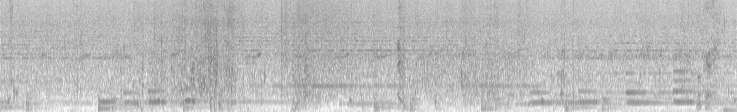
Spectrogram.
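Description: A canoe paddled upriver in Red Dead Redemption II, with repeated paddle strokes and water splashing over a steady wash of river flow. Background music and a talking voice continue underneath throughout.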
